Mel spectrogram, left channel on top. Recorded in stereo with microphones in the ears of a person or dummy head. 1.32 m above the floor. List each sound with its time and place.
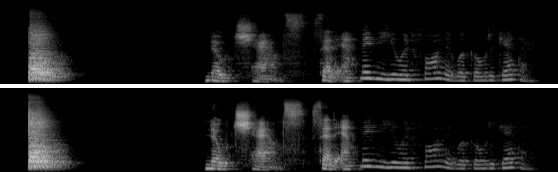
0.3 s a pop: 75° right (ahead or behind), 2.0 m
2.0 s a woman speaking: 50° right (ahead or behind), 1.1 m
3.6 s a woman speaking: 25° left (ahead or behind), 0.8 m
